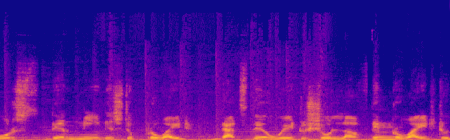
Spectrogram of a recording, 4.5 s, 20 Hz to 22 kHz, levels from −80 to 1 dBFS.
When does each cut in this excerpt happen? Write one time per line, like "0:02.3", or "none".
0:02.0
0:03.6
